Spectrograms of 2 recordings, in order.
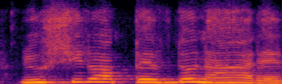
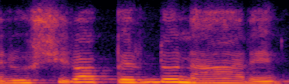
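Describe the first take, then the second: First: High, eager first promise. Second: Said in the usual way. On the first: A narrator's reading. Little soul promises joyfully to forgive, voice lifted high.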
